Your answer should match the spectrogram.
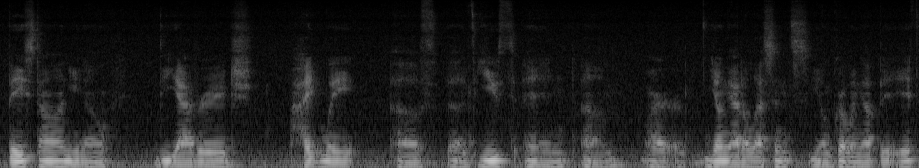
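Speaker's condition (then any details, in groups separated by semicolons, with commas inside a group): No condition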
